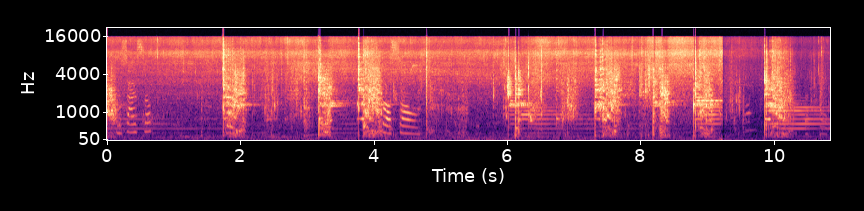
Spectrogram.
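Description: Metal spatula scraping and turning chicken pieces in a large steel wok over a steady fry sizzle. Each scrape makes the wok ring, with strokes coming irregularly about once a second.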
